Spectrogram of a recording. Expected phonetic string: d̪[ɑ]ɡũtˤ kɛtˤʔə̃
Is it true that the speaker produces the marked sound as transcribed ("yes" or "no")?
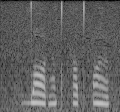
yes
